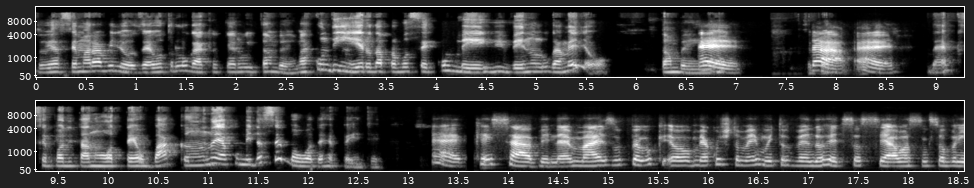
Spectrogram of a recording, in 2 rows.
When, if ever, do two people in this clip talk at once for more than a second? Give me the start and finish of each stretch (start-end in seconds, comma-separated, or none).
none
